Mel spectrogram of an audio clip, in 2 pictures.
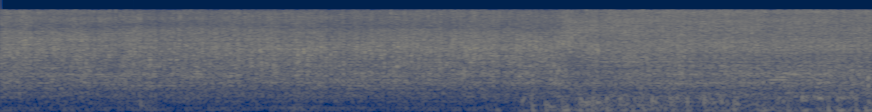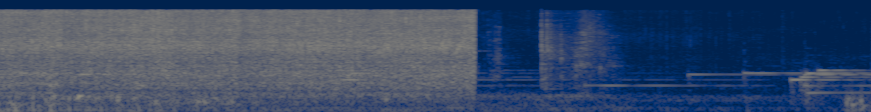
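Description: Eggplant and scallions sizzling loudly as they stir-fry in a wok, a steady hiss that cuts off suddenly about two-thirds of the way through. A few clicks and soft music follow near the end.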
